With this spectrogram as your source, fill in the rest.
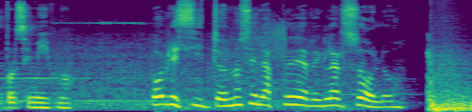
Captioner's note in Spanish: Voz de mujer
